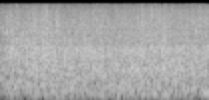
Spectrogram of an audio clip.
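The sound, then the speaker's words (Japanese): Steady rushing wash of water from a wooden two-masted pearl lugger sailing at sea in the Torres Strait, a dense, even hiss with no distinct strokes or voices, holding level for about a second. “これは帆をかけて海を進む船の音です。トレス海峡諸島を象徴する音でもあります。”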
